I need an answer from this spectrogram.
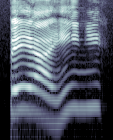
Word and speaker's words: Pankaj: P-A-N-K-A-J, Pankaj.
